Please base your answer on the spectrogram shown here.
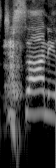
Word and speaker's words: Dosani: My last name is Dosani, like the water.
